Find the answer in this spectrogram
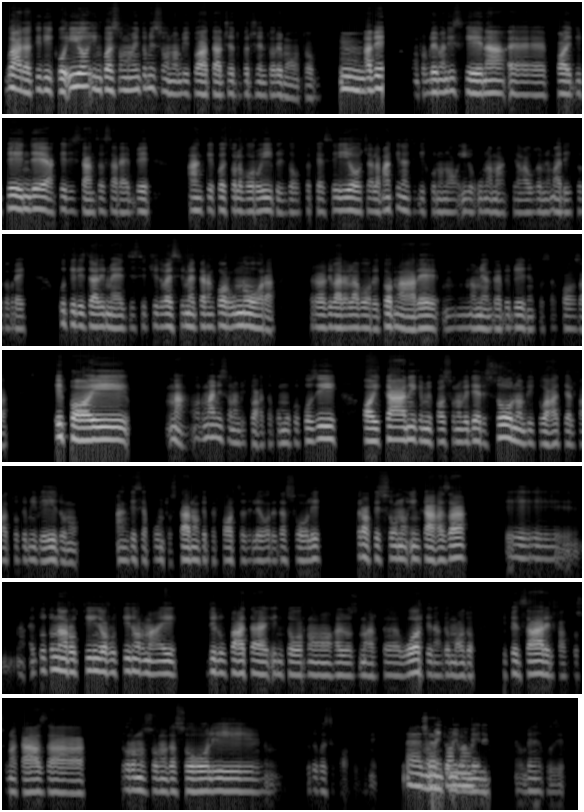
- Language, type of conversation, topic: Italian, podcast, Qual è la tua esperienza con lo smart working, tra pro e contro?
- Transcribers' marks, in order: "Guarda" said as "guara"; in English: "smart working"; other background noise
